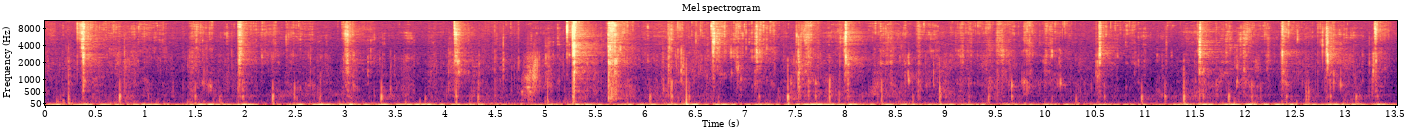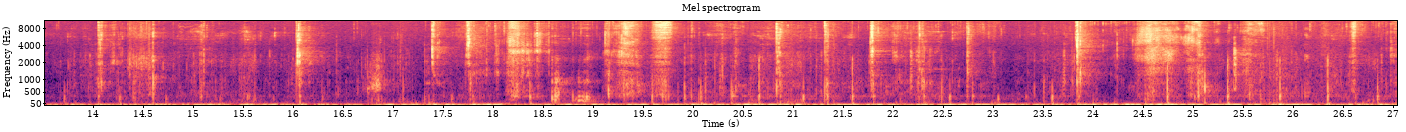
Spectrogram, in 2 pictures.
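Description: Close-miked chewing and biting of lechon manok (roasted chicken) and rice: irregular wet mouth sounds with many short, sharp clicks.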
